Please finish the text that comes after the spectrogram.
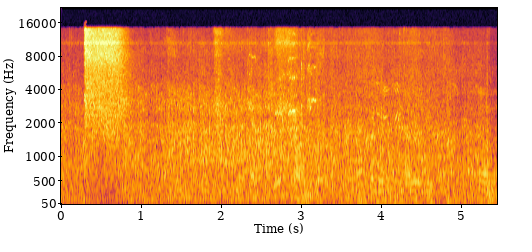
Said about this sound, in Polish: Wysiedli Państwo z autobusu. Autobus MPK, bardzo stary. Co to za model? Jelczmo, ale który to nie wiem, ale Jelczmo. Odbyli Państwo wycieczkę po Rzeszowie tym wyjątkowym autobusem.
